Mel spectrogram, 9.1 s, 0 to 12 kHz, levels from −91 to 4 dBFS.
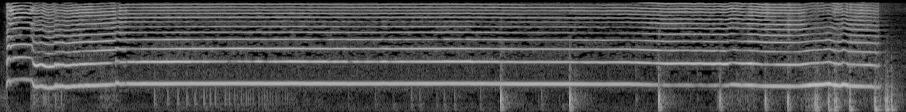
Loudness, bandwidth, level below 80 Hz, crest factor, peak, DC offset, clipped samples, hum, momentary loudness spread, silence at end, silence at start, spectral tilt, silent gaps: -19 LUFS; 11.5 kHz; -54 dBFS; 16 dB; -6 dBFS; under 0.1%; under 0.1%; none; 4 LU; 0.1 s; 0.05 s; 1.5 dB/octave; none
